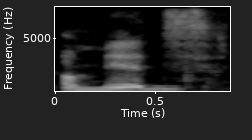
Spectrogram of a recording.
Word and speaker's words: amides: we have amines and amides some people pronounce these a mids just in case you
